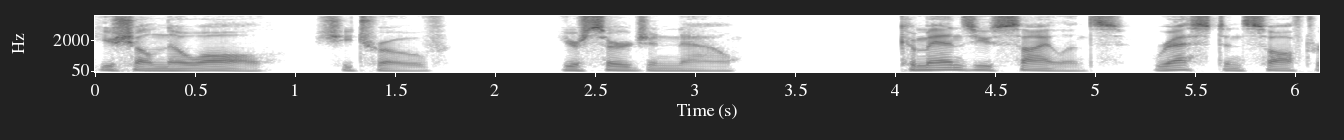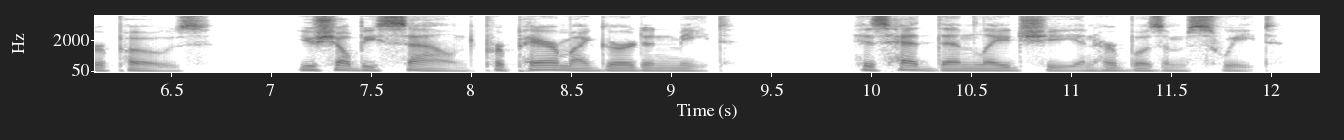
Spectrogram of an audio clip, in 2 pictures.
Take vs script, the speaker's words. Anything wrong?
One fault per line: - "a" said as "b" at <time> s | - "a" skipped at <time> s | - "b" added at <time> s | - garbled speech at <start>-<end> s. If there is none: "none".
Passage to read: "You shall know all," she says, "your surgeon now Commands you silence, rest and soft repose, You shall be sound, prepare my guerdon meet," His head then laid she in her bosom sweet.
- "says" said as "trove" at 1.3 s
